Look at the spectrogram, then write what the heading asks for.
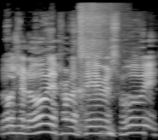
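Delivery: put-on Irish accent. Asked to give his Irish accent for the fans: Seamus O'Grady Irish accent. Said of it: "give us your Irish accent for the fans".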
